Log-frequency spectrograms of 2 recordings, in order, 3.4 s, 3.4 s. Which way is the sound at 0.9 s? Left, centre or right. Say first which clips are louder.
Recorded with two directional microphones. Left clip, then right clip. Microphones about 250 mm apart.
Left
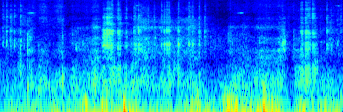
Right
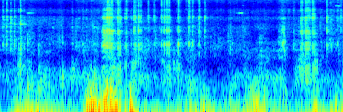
Right 8 dB; right.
